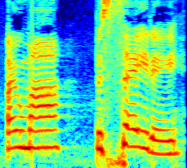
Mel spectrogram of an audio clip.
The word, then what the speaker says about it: Omar Busaidy: So please welcome Omar Busaidy. Yeah. Did I pronounce that right?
